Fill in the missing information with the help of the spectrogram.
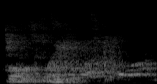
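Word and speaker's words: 虢: 郭辉，不念虎啊，不念乳啊。国家的国的读样的读音啊，叫国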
